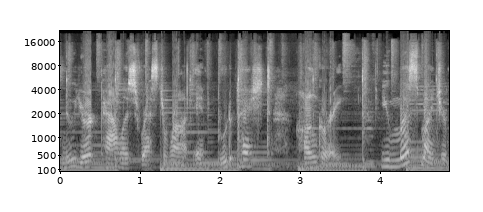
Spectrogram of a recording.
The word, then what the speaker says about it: Budapest: Greetings, Success with Etiquette here in Budapest, Hungary, and it's pronounced Budapest.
